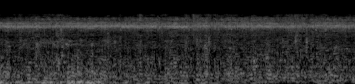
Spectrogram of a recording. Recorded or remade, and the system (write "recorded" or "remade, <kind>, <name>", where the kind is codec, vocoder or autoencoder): remade, vocoder, BigVGAN v2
